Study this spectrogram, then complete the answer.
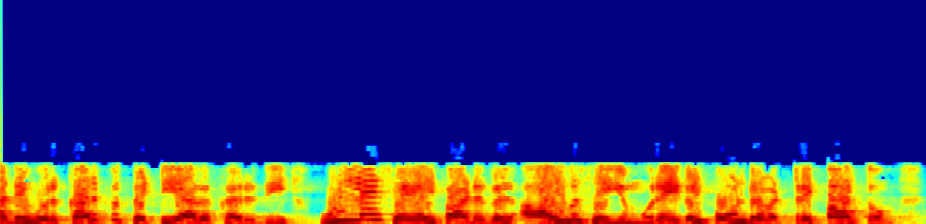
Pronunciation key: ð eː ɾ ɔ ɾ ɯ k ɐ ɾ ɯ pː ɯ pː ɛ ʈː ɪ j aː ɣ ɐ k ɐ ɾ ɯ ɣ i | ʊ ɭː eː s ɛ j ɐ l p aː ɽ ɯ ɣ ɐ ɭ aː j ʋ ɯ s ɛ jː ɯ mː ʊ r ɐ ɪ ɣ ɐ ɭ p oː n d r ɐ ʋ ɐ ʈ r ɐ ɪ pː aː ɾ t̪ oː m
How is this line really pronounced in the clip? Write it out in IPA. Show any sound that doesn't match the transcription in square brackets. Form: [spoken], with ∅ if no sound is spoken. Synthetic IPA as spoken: ð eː [∅] ɔ ɾ ɯ k ɐ ɾ ɯ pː ɯ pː ɛ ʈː ɪ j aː ɣ ɐ k ɐ ɾ ɯ [ð] i | ʊ ɭː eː s ɛ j ɐ l p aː ɽ ɯ ɣ ɐ ɭ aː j ʋ ɯ s ɛ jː ɯ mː ʊ r ɐ ɪ ɣ ɐ ɭ p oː n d r ɐ ʋ ɐ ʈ r ɐ ɪ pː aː ɾ t̪ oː m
